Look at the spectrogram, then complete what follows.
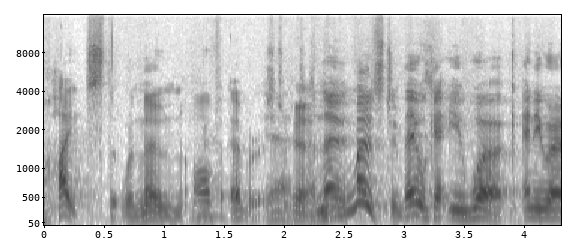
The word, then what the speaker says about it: Everest: because he didn't pronounce his name Everest he pronounced it Everest Everest Everest should be M George Everest George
